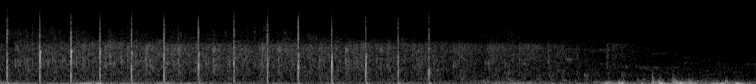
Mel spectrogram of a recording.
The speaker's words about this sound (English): So please join me in inviting them up with a round of applause.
